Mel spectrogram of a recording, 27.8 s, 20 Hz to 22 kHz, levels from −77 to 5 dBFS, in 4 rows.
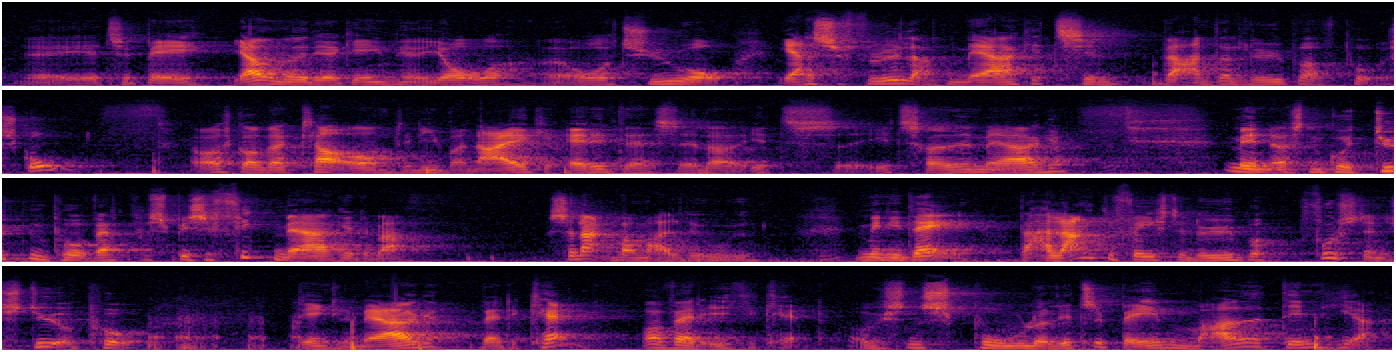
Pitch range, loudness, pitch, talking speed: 105-140 Hz, -24 LUFS, 120 Hz, 205 wpm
